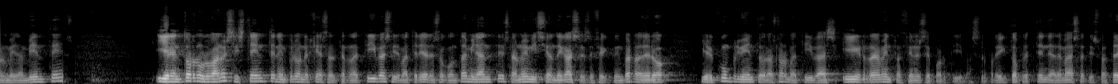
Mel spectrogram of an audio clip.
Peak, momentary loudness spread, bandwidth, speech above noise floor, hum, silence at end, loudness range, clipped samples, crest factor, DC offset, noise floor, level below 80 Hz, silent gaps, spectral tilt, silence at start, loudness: -6 dBFS; 12 LU; 14.5 kHz; 31 dB; none; 0 s; 5 LU; under 0.1%; 22 dB; under 0.1%; -59 dBFS; -58 dBFS; none; -6 dB/octave; 0 s; -28 LUFS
